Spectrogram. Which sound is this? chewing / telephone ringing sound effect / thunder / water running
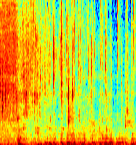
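water running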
